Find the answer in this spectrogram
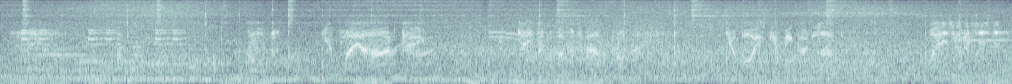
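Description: Night city street ambience: traffic, with one vehicle's low engine tone falling in pitch over the first second or two and then holding steady for a few seconds as it passes, and indistinct voices of passers-by.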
